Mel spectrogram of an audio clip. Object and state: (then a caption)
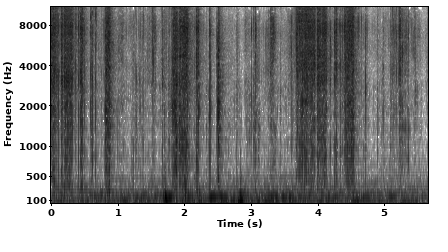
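Nylon hook-and-loop strap being peeled. A small red nylon hook-and-loop strap is held in both hands while long-nailed fingertips repeatedly peel the sides apart and press them back together. Each pull gives a dry, bright, crackling rip, and the bursts come at an uneven pace, some quick and some drawn out, with a faint low hum underneath.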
